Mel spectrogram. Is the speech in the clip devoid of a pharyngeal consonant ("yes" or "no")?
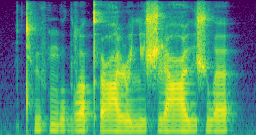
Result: no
